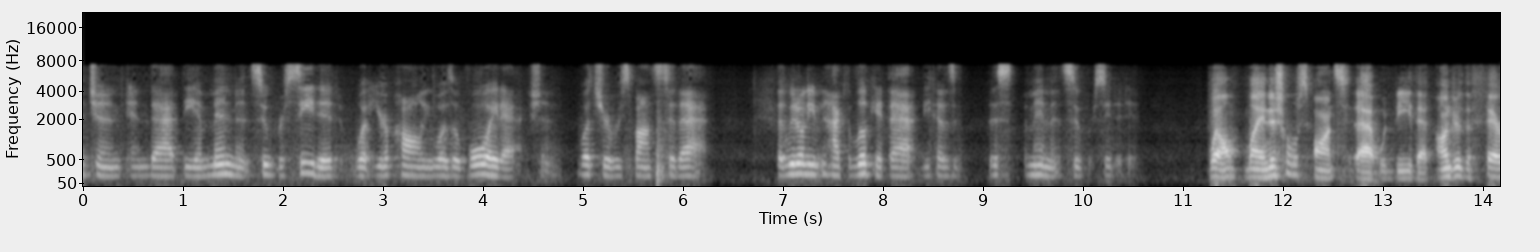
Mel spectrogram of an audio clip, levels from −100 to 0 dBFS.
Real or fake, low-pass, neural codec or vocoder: fake; 7.2 kHz; codec, 16 kHz, 0.8 kbps, ZipCodec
